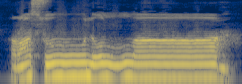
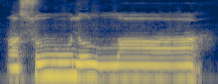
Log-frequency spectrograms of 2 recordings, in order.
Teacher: آخر میں ہا کی آواز کو، ہا کی جو صفت ہے ہمس والی وہ آ جائے گی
